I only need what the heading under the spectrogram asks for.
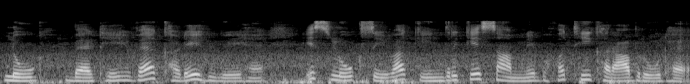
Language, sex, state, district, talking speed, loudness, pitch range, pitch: Hindi, female, Madhya Pradesh, Katni, 150 wpm, -18 LUFS, 155-195 Hz, 170 Hz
